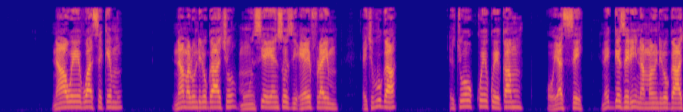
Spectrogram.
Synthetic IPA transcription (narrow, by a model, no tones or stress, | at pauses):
naːwe̞ːβwase̞ke̞mu | naːmaluːndiɾo̞ɡaːco̞muːnsie̞je̞ːnso̞zie̞jaefuɾajimu | e̞ciβuɡa | e̞co̞ːkwe̞ːkwe̞ːkamu | o̰jasːe̞ | ne̞ɡːe̞zeɾinaːmaluːndiɾo̞ɡaː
